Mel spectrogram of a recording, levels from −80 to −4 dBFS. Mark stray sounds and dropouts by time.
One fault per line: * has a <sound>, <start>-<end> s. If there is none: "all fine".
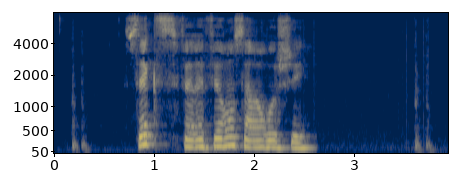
all fine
